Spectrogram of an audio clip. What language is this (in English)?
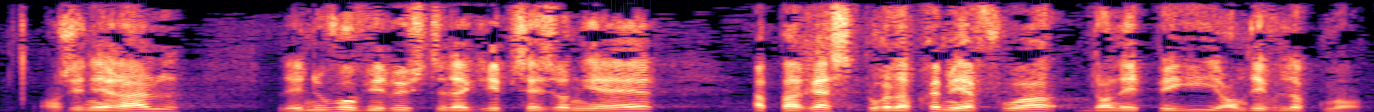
French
